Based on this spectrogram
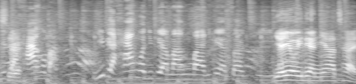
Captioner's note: speaking Mandarin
